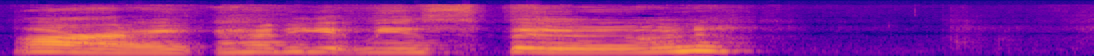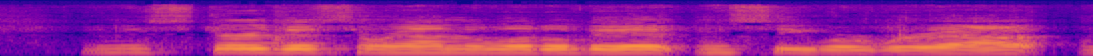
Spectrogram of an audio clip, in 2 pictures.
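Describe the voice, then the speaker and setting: A woman's voice: a little high, level tone, normal speed, a little mellow, low-quality recording. A middle-aged woman chatting casually as she narrates each step of her home cooking as a vlog host. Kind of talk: casual chat while cooking. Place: home kitchen.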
